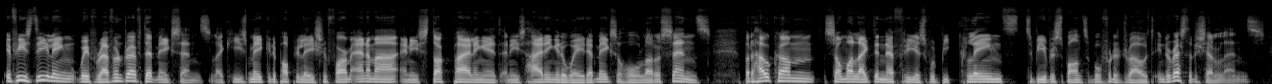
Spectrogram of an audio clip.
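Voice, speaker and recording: A man giving casual, excited and conversational reaction commentary as a gaming lore creator. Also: lowish voice, fast talker, clean tone, no echo, studio quality.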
